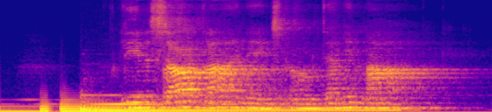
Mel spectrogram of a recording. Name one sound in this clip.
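A young man sings up close.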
